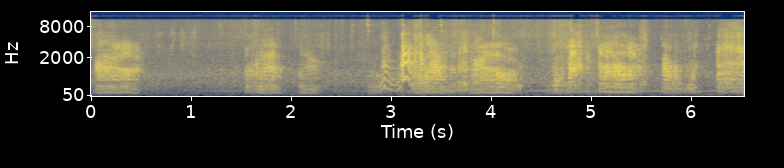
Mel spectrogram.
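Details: Scottish Terrier puppies at play, several short bursts of growling and yapping broken by brief pauses, the noisy voices fairly high and rough, with a faint steady hum in the background.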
